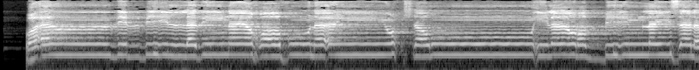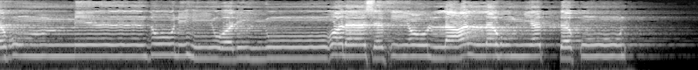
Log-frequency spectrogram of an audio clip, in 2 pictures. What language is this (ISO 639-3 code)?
ara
